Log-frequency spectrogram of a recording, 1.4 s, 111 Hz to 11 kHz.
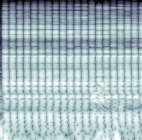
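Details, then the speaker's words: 2008 Chevy Impala, no heat/cold: fast even machine-gun clicking, about fourteen per second, from behind the glove box; failing blend door actuator, stops when unplugged. "You can see this is the blend door motor that was making noise. It was a lot."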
